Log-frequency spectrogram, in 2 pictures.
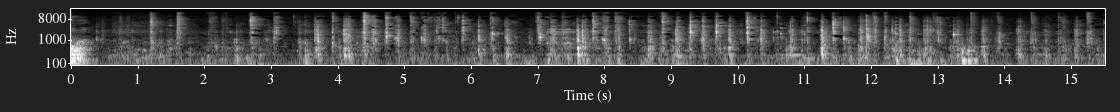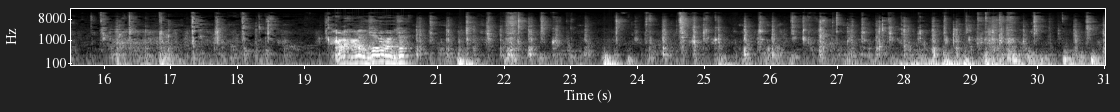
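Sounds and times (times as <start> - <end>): crunchy chewing: 0.0 - 31.0
chopsticks tapping porcelain bowls: 10.3 - 13.7.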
